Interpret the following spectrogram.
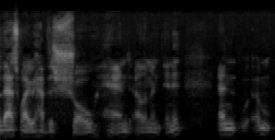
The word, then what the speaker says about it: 手: And the semantic element is this character over here, which is pronounced 手, and it means hand.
